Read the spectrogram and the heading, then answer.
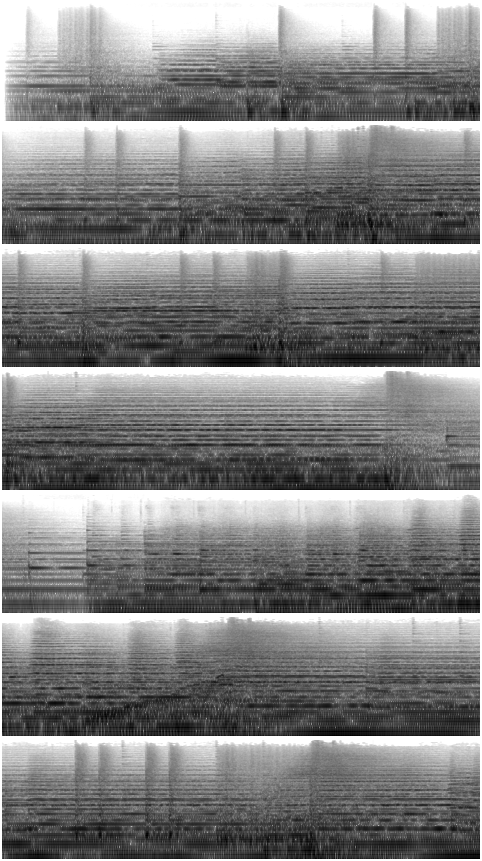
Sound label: Orchestral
